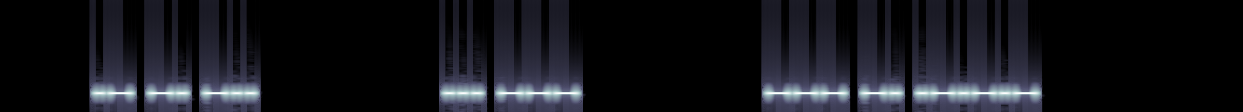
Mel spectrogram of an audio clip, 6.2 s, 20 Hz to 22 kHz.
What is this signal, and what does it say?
Morse code, heard as a keyed tone, about 36 wpm, 700 Hz. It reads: AND SO ON.
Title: 4x Word-Spacing - Sentences from Top 100 Words - 35wpm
